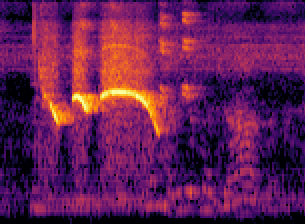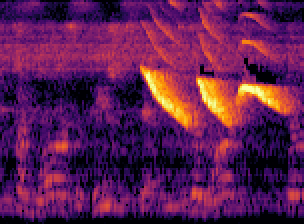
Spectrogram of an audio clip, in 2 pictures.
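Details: Green-winged saltator in full song: a bright whistled phrase with a falling end, a quiet pause with soft low sounds, then three more loud descending whistles in quick succession.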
